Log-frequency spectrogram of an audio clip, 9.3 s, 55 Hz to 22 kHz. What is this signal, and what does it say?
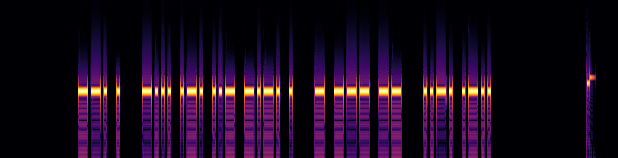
Morse code, heard as a keyed tone, about 25 wpm, 700 Hz. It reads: GE BRUCE TOM FL
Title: K1USN SST QSO Practice - 25wpm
